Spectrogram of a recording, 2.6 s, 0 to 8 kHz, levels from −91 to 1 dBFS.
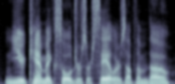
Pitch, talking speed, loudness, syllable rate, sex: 180 Hz, 205 wpm, -18 LUFS, 4.5 syllables/s, female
